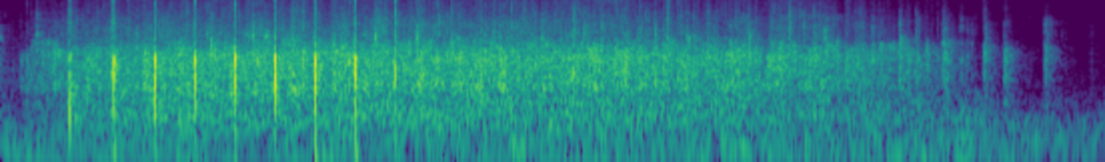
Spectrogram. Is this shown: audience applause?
yes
